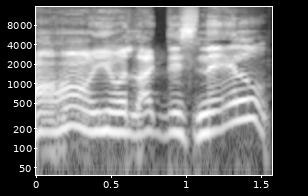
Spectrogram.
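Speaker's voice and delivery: clumsy fake French accent, rattled off quickly. After worrying about offending French listeners, the speaker tries it anyway: bad French accent. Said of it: "my French accent".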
